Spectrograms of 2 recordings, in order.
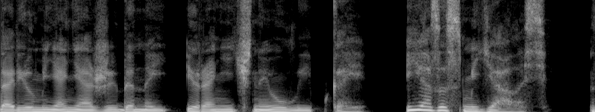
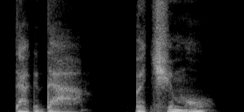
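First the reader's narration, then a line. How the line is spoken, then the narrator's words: Very soft. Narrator (Russian): спросила я очень мягко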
